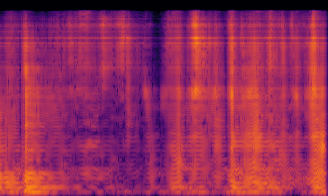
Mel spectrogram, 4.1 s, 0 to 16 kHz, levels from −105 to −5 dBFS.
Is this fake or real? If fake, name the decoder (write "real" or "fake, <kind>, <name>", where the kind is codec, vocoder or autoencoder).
fake, vocoder, BigVGAN v2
